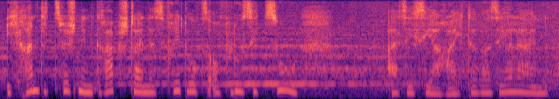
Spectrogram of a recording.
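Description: An actress narrating a radio drama in German as a solemn young woman, with measured, suspenseful storytelling. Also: mid-range voice, close to an everyday voice. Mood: suspenseful, hushed. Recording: music and rain behind narration.

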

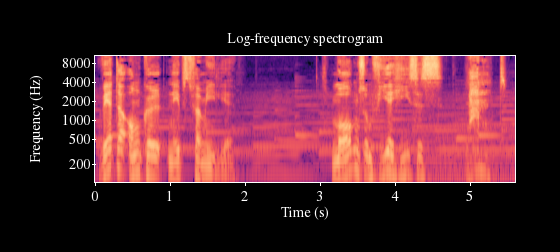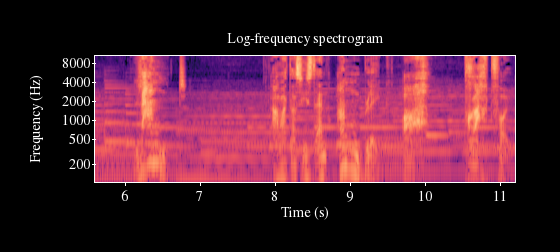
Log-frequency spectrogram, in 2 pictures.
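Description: A man's voice: medium pitch, very animated, slow, long pauses. An actor playing a nineteenth-century male emigrant, reading his letter home in a wondering, narrative way. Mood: recounting. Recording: music faintly underneath.

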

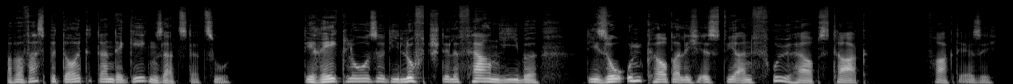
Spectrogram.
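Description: An actor playing a serious, doubting narrator and lover in a literary radio drama, speaking in a measured, deliberate way. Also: male voice, on the low side, a little mellow, no echo, clean studio sound. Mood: reflective.

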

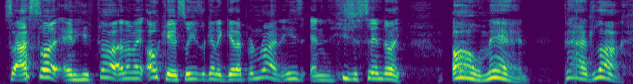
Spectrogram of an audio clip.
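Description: A man's voice: sits high, lively intonation, fairly quick, husky. A man giving emphatic opinions in a casual chat about TV shows.

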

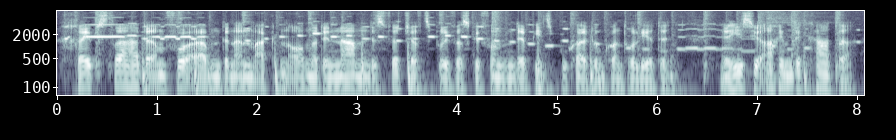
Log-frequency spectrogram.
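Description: Deep, creaky-voiced crime story narrator. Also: male voice, steady tone, normal speed, over music. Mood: sober. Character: sober male narrator of a detective story. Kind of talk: scripted narration of a radio crime drama.

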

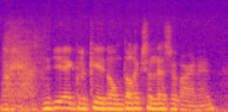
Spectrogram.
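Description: An actor in a Dutch radio drama playing an offhand, evasive orchestra musician who is standing in as a music teacher. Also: male voice, medium pitch, fast talker, darkish tone, close to an everyday voice. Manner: offhand, informal. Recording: noisy old radio drama recording.

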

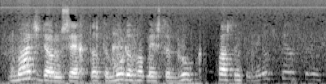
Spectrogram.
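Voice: mid-range voice, brisk, darkish tone, a little hiss or hum, lightly acted, rough recording. A performer playing a polite, sheepish, obedient upper-class youngster in an old radio play.

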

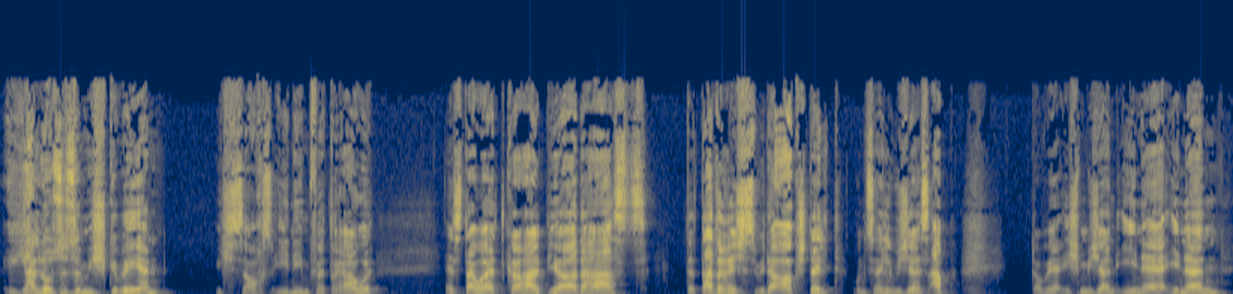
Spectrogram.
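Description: A man's voice: high-pitched, measured pace. A male actor with a Darmstadt Hessian accent playing a wily, boastful penniless scrounger in a dialect stage comedy, theatrical and full of dramatic hesitation. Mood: sly, confiding. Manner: theatrical, braggartly, hesitating for effect.

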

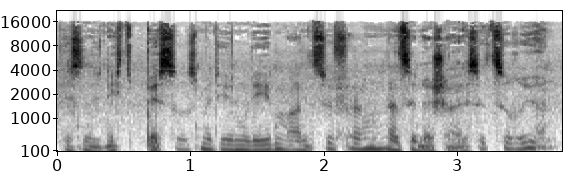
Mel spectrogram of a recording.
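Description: A man's voice: mid-range voice, fairly quick, vocal fry, fairly bright tone, a little hiss or hum. An actor playing an embittered, defiant male loner in a radio crime drama, speaking in a terse, sardonic, evasive way. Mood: provocative. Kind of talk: radio crime drama with first-person narration.

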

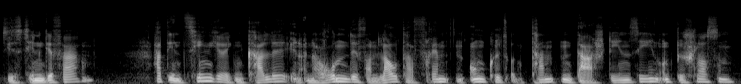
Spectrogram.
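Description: A man narrating a children's radio play as a calm storyteller with a husky voice. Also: fairly low pitch, moderate pace, dry recording. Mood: storytelling.

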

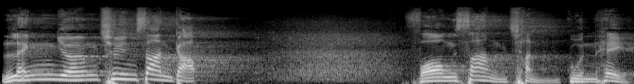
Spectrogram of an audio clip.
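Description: A man's voice: sits high, very slow, background noise. A man with a Hong Kong Cantonese accent performs live stand-up comedy, talking conversationally and directly to his audience on stage. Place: on stage in a large indoor venue. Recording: echoey large hall with long reverb.

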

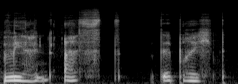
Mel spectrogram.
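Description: An actress playing a grieving, subdued woman in a radio play, speaking in a hushed, halting way. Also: lowish voice, level tone, husky, no room sound, full character voice. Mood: subdued grief. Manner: hushed, halting, fading into whispers. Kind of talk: German radio play acting.

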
